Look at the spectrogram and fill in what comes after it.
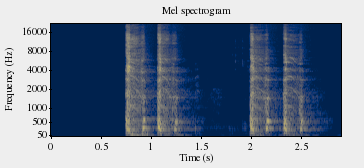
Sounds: Cough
